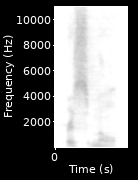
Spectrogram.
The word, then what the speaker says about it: Crysmal: Crysmal. That's absolutely a Chrysmal. CRY. CRYSLAM? MAL. Chrysmal. Mal. Like a crystal, but with an M instead of a T.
